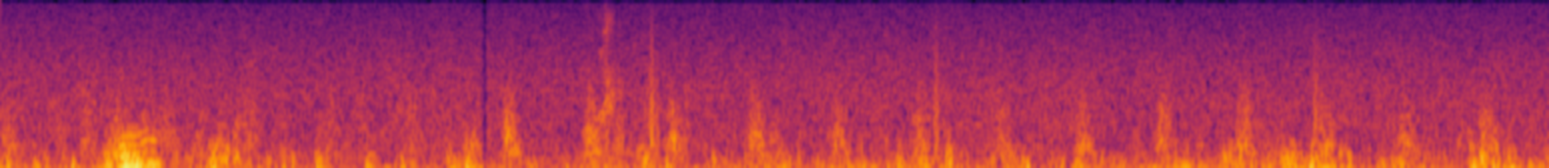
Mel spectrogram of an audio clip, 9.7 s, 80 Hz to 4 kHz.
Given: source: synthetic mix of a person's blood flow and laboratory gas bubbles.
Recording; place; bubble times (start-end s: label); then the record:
Doppler ultrasound of blood flow; subclavian vein
3.65-3.91 s: bubbles
4.17-4.25 s: bubbles
From the record:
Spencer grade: 1 (occasional bubble signal discernible with the cardiac motion signal, with majority of cardiac periods free of bubbles); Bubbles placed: anywhere in the cardiac cycle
